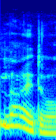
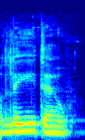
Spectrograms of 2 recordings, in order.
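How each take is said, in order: First: "Lido" pronounced LIE-doh. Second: "Lido" pronounced LEE-doh. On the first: Asking the guest which pronunciation is right, Lido as LIE-doh. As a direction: rhyme the start of "Lido" with "eye". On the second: Offering the guest the other pronunciation, Lido as LEE-doh. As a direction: rhyme the start of "Lido" with "see". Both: Shown as a demonstration. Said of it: "Is it Lido or Lido?".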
